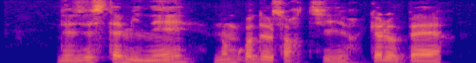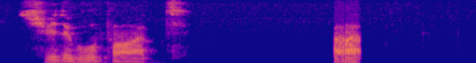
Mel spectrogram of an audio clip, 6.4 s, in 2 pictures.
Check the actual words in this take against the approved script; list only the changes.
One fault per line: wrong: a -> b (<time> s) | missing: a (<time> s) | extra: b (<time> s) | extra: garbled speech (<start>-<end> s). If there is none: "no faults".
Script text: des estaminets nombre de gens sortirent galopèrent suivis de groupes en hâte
missing: gens (1.8 s)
